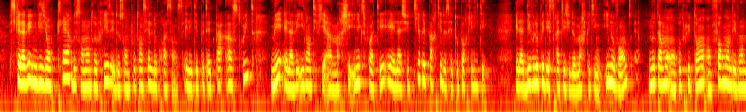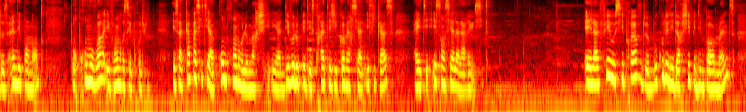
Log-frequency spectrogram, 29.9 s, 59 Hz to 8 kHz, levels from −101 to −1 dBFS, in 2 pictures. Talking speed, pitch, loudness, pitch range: 175 wpm, 195 Hz, -26 LUFS, 175-220 Hz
